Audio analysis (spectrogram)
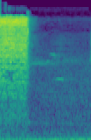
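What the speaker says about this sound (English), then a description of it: "spray the needle off" A short, loud burst of aerosol spray, cleaning the needle of a small two-stroke carburetor, cuts off sharply after a quarter second and leaves a quiet room tone.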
